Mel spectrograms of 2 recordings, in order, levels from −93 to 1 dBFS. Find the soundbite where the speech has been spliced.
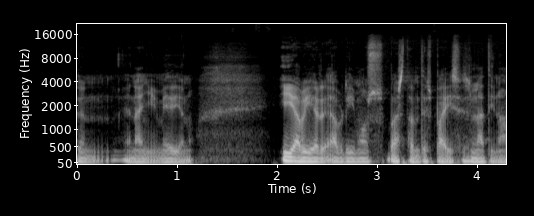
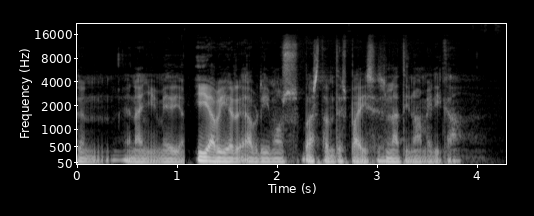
second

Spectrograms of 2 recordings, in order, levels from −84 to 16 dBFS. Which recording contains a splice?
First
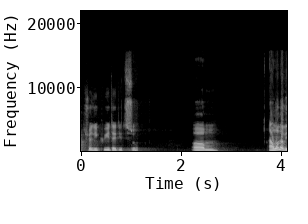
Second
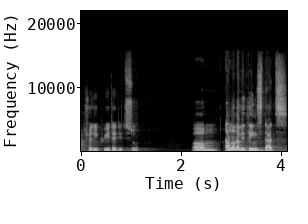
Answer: second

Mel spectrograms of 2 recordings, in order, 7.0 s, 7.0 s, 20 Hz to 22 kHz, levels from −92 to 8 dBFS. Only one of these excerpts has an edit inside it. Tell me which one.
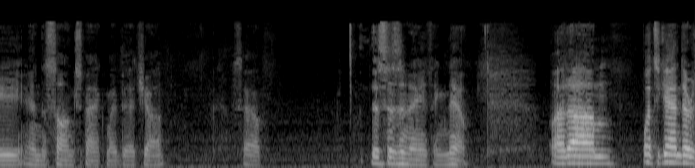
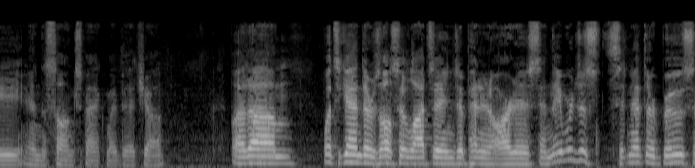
second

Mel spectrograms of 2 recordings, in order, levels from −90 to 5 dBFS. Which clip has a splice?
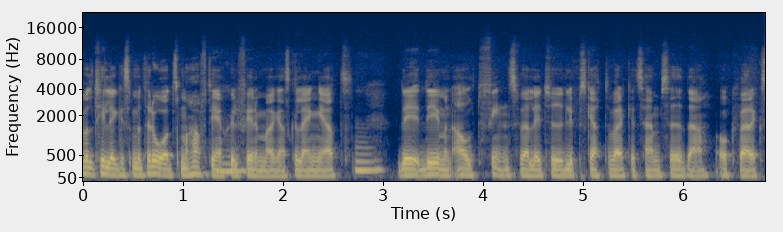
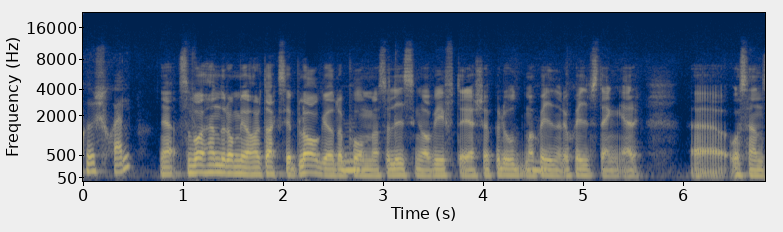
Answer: first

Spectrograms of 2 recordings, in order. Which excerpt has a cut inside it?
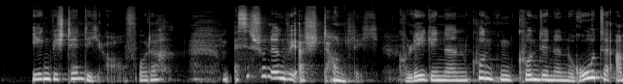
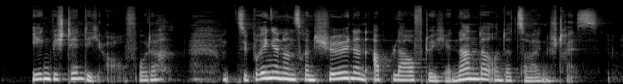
first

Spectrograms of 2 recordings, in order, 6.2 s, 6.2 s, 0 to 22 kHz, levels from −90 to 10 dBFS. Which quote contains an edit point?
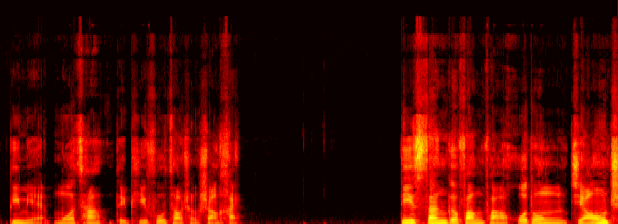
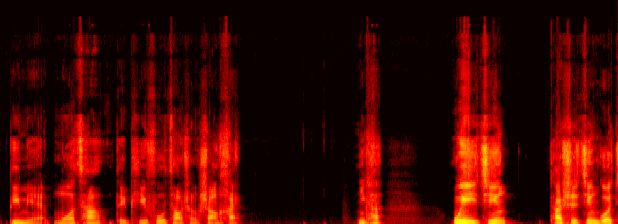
second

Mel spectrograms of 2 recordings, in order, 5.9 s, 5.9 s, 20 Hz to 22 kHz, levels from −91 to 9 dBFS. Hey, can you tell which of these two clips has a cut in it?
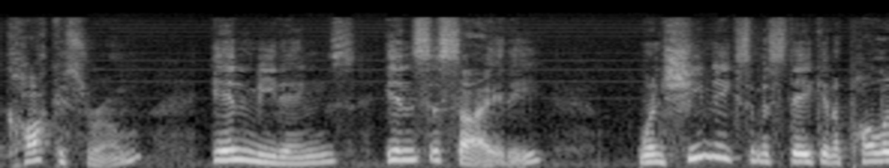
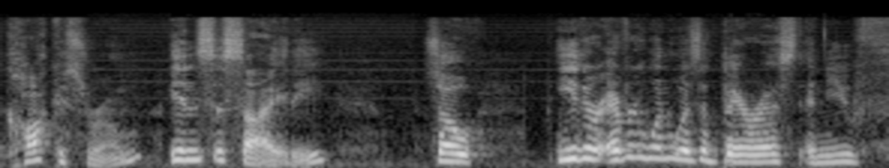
second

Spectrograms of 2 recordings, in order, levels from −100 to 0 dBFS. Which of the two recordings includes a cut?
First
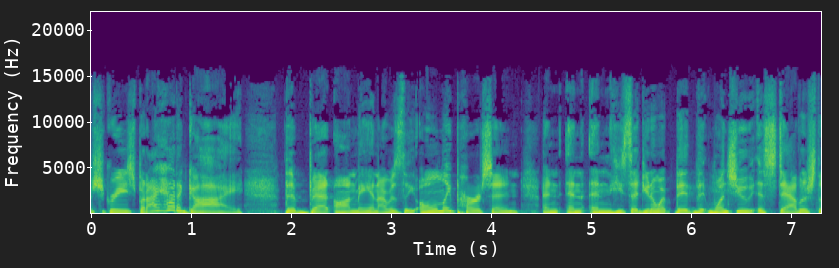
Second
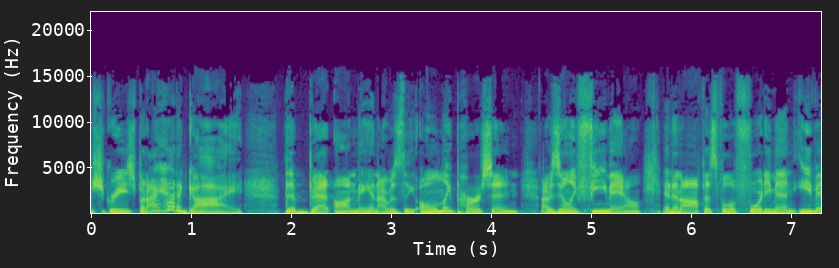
first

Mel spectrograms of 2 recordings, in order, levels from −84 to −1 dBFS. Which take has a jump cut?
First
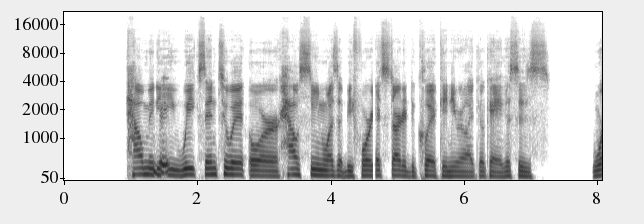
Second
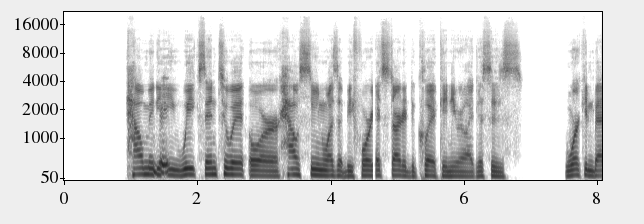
second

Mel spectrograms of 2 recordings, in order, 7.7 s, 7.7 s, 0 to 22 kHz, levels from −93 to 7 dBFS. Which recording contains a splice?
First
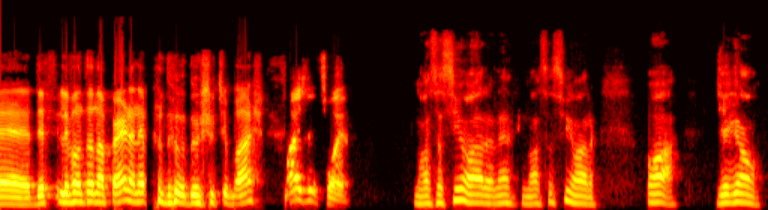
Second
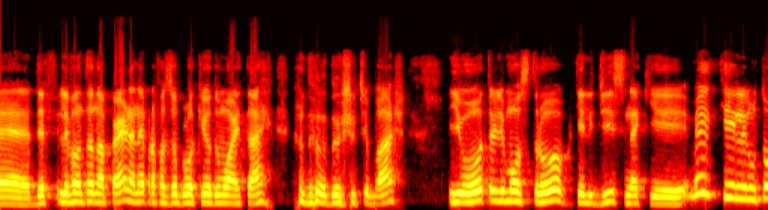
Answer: first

